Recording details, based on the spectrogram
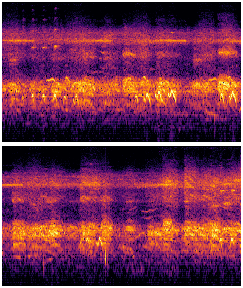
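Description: Crows caw harshly in overlapping bursts, several birds calling at once in a busy chorus over steady background hiss.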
